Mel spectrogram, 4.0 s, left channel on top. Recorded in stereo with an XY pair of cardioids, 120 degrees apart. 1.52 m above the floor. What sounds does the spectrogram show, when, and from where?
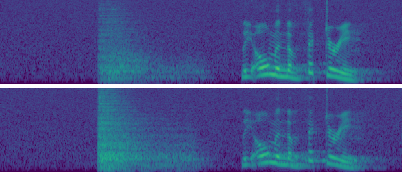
1.0 s a gunshot: 65° right, 3.5 m
2.4 s a man speaking: 30° left, 1.1 m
